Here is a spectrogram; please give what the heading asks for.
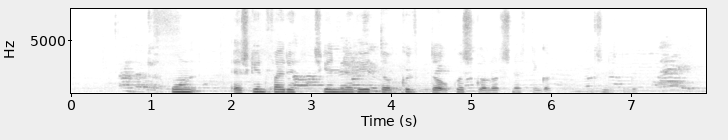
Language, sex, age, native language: Icelandic, male, 12, Icelandic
